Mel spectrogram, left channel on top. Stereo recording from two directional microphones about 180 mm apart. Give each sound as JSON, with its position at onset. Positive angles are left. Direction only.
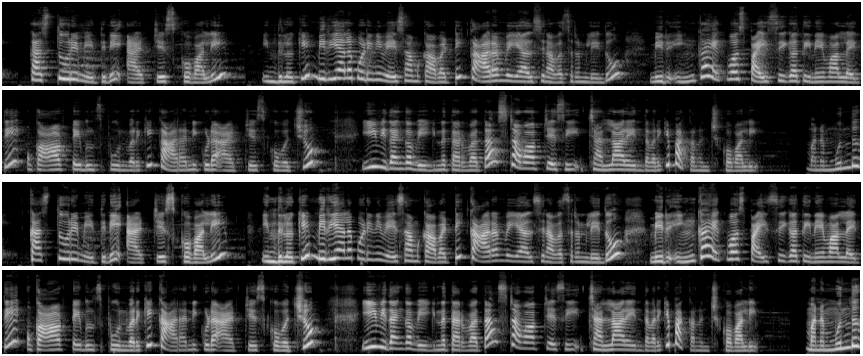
{"t": 0.3, "sound": "a woman's voice", "side_deg": -15}
{"t": 2.6, "sound": "a woman's voice", "side_deg": -20}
